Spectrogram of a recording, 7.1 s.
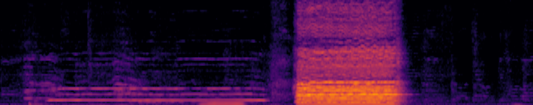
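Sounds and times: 
backing vocals on AKG microphone: 3.9 - 5.4.

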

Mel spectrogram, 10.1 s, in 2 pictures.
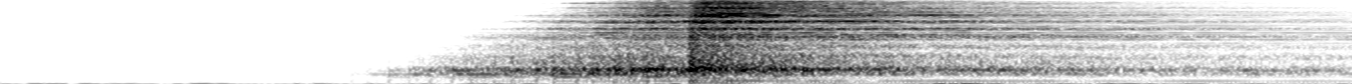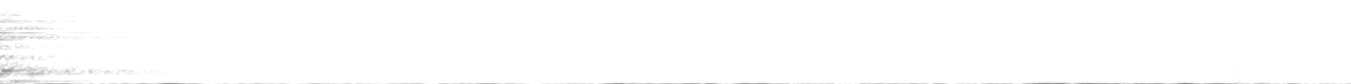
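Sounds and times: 
percussion: 1.6 - 5.1.

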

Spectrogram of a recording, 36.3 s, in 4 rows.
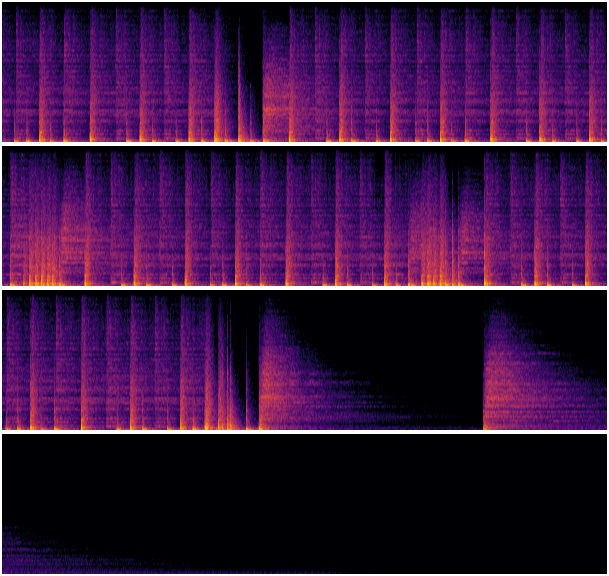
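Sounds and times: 
drum kit: 0.0 - 23.0, 25.4 - 27.0.

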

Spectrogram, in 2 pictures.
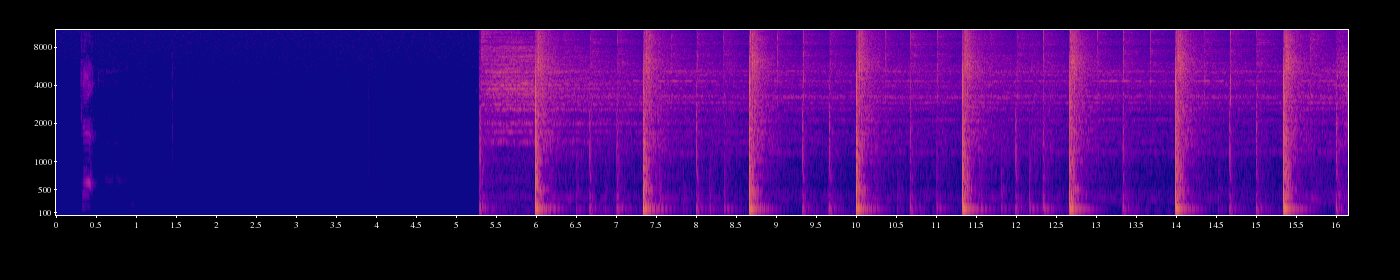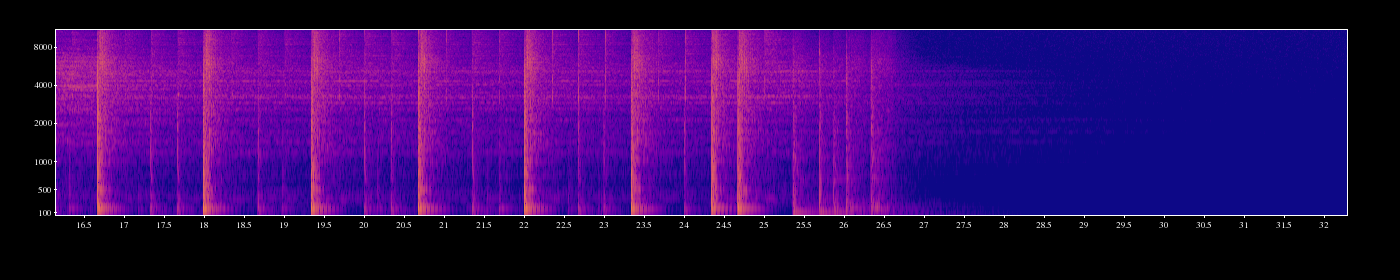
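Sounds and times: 
snare drum: 5.3 - 26.8.

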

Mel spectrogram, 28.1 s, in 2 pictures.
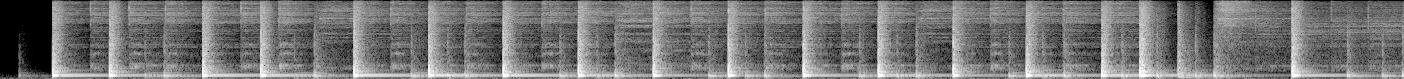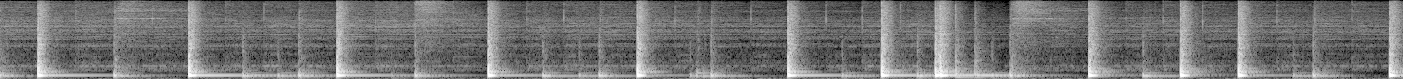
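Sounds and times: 
snare drum recorded from the top: 0.6 - 13.5, 15.2 - 16.3, 17.4 - 17.8, 18.9 - 19.3, 20.4 - 21.2, 21.9 - 27.3.

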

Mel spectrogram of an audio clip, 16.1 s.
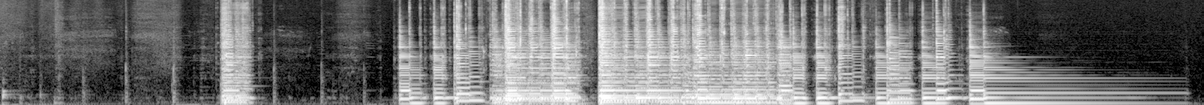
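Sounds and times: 
classical guitar: 3.0 - 3.4, 5.4 - 15.8.

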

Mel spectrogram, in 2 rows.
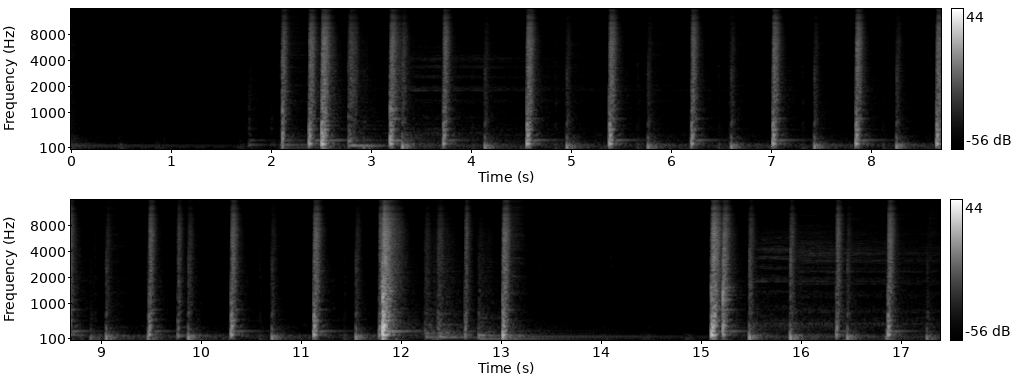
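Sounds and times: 
snare drum: 2.1 - 3.9, 5.4 - 6.4, 7.0 - 10.5, 11.1 - 13.2, 15.1 - 17.3.

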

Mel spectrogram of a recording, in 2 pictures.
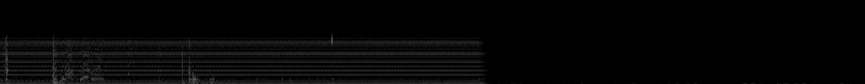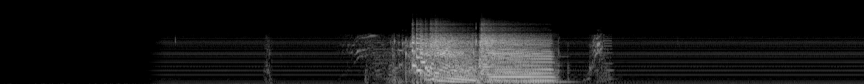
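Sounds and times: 
overdriven electric guitar recorded with Gefell: 11.2 - 14.8.

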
